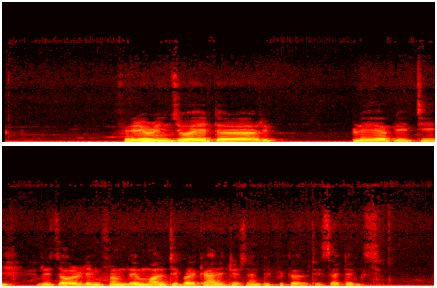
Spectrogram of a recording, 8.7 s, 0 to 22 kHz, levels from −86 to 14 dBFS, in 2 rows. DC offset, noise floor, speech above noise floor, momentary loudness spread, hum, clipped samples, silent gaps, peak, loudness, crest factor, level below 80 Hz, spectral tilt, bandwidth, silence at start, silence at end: under 0.1%; -42 dBFS; 24 dB; 13 LU; none; under 0.1%; none; -2 dBFS; -19 LUFS; 16 dB; -52 dBFS; -8.5 dB/octave; 12 kHz; 0.05 s; 0 s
